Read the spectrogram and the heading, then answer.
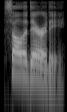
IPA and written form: s.ɑlədˈɛrəti (solidarity)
